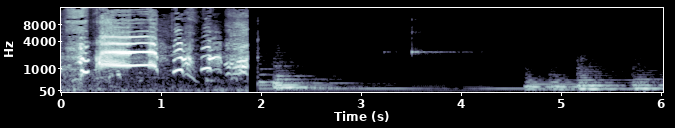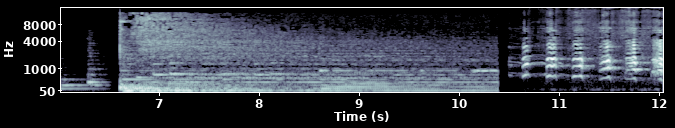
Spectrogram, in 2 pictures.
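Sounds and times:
background music: 2.0 - 10.4.

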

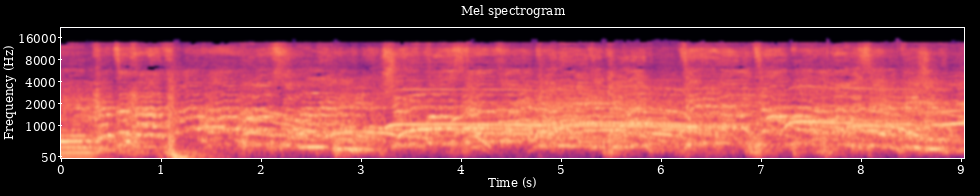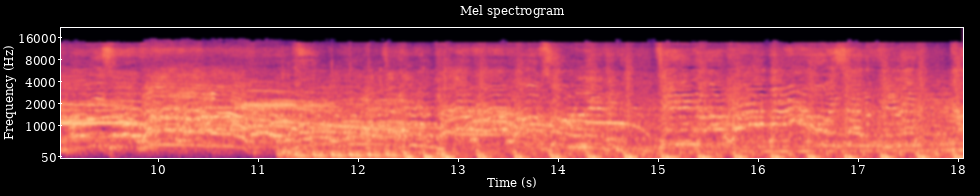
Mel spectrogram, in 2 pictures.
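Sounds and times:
dance music: 0.0 - 18.0
audience cheering and screaming: 0.2 - 18.0
pulsing bass beat: 11.2 - 18.0.

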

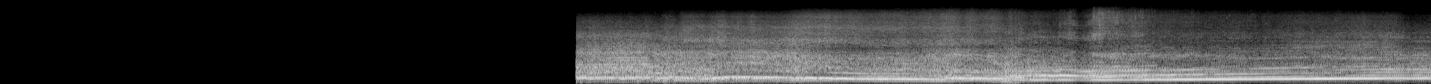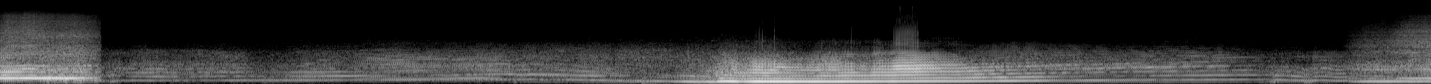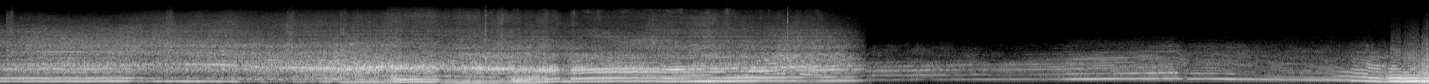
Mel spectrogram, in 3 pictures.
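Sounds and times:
racing car engines revving: 5.8 - 42.9.

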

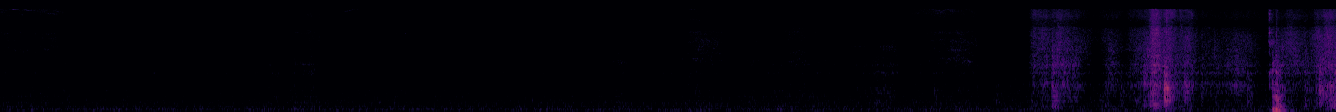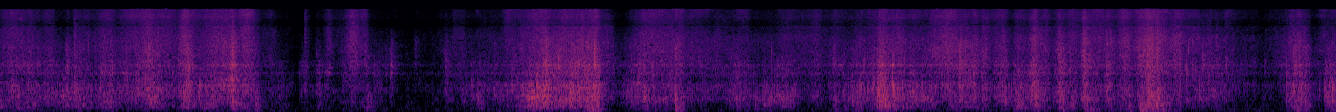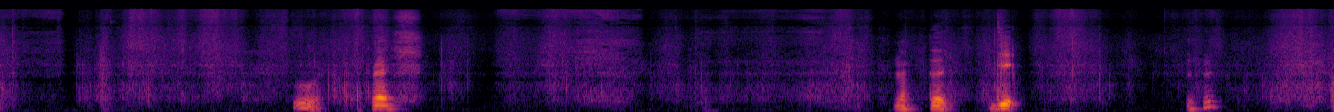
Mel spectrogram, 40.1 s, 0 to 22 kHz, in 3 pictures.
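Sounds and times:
jacket fabric rustling: 10.3 - 40.0.

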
